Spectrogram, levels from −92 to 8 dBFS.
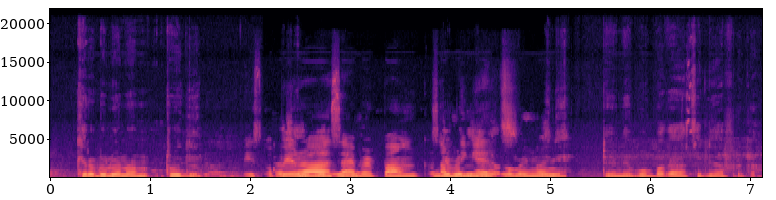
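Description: From 2.21 to 3.19 s the speech dips in pieces, losing about 15 dB at its deepest and affecting around 0.7 s in total. This is speech suppressed in double talk, likely an echo canceller turning down the near talker while both sides spoke at once. Shorter dips follow at 3.72 to 3.86 s (about 25 dB), 4.12 to 4.23 s (a slight 5 dB) and 4.43 to 4.92 s (about 10 dB). Unlike a leak, nothing extra is heard; the voice itself goes missing.

Inside the first dip, at 2.57 to 2.61 s, a brief echo leak appears: a faint copy of the voice trailing 188 ms behind, about 10 dB under the speech, likely because the far end's canceller let some loudspeaker pickup through. Its mark is the added, delayed repetition, where suppression only takes sound away.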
